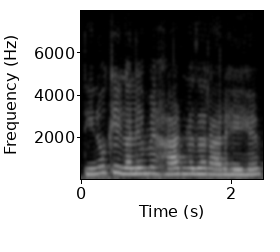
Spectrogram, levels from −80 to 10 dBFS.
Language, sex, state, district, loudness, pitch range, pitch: Hindi, female, Bihar, Gopalganj, -26 LUFS, 260-290 Hz, 275 Hz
